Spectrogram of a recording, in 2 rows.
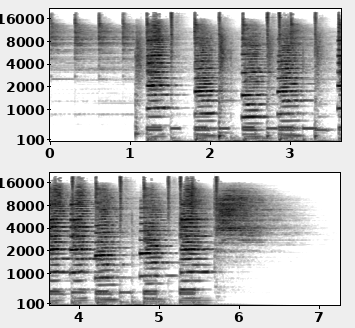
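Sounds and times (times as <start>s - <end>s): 
classic ad break transition sitcom music: 1.2s - 5.9s.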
